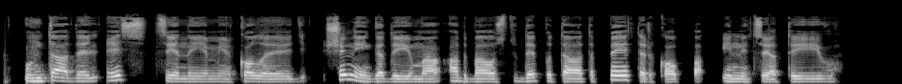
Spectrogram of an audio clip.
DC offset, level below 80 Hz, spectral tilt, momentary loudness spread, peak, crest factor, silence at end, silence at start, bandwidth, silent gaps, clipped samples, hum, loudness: under 0.1%; -56 dBFS; -4 dB/octave; 7 LU; 0 dBFS; 14 dB; 0.65 s; 0.05 s; 11.5 kHz; 0.17-0.24 s, 3.14-3.22 s, 6.05-6.09 s, 7.11-7.22 s; under 0.1%; none; -15 LUFS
